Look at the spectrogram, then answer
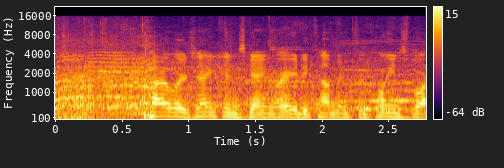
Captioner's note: yelling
